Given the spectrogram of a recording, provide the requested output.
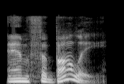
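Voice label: "amphiboly", British English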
